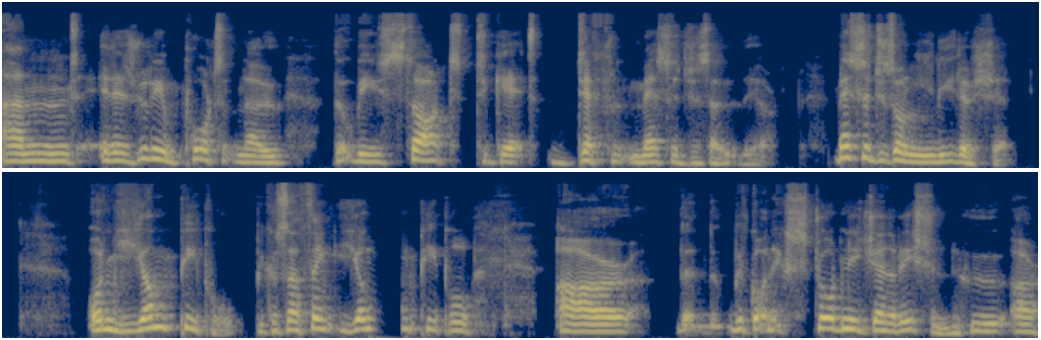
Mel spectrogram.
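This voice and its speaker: Someone with a Scottish accent talks at a moderate pace. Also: quiet background. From Scotland. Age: 70s. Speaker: motivational speaker. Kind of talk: interview.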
